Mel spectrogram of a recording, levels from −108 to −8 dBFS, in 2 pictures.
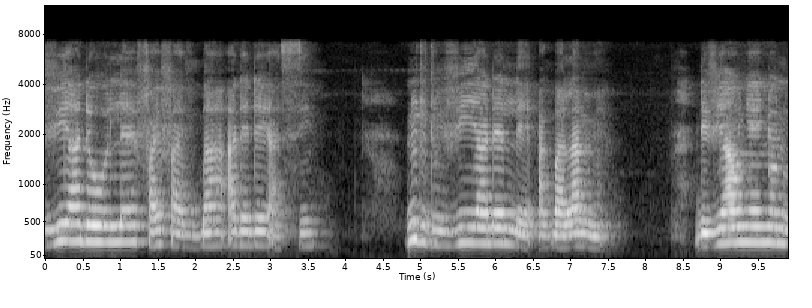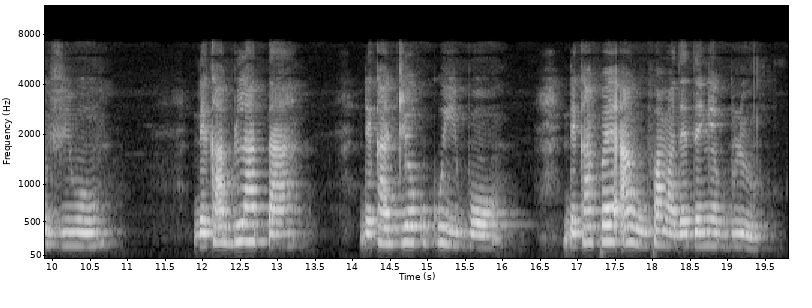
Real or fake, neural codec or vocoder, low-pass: real; none; 7.2 kHz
